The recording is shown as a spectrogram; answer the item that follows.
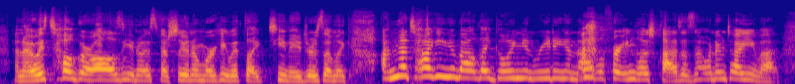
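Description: Over noticeable background noise, a woman talks at a very fast pace with hardly any pauses. Her high-pitched voice has an animated tone and very wide pitch swings. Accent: American. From Southern Illinois. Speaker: confidence coach. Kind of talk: interview.

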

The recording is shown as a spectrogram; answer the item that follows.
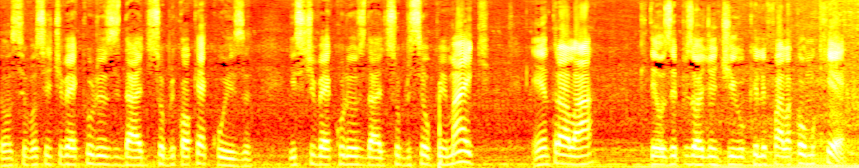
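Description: A man at a fairly quick pace, monotone and flat in intonation, with noticeable background noise. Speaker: podcaster. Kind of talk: casual monologue. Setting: outdoors by a busy avenue. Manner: loud; halting.

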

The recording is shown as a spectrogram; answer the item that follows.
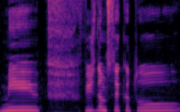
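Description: A woman's voice has a dark, mellow tone. The sound is dry and close with no echo, in a very clean recording with a silent background. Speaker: professional dancer. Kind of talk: casual chat.

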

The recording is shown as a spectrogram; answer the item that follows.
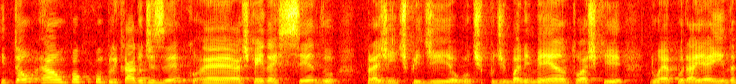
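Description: A man with a plain, everyday voice talks at a fairly quick pace. His pitch is fairly high, his intonation lively and his loudness very even. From Rio de Janeiro, Brazil. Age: 30s. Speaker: card game content creator and writer. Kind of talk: pre-recorded opinion segment. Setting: remote pre-recorded audio.

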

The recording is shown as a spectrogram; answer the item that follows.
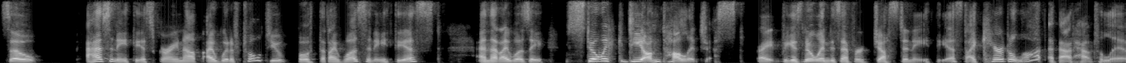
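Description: A woman with an American accent talks at a moderate pace in a dry, close sound with no echo. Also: quiet background. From Long Island, New York. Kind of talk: conversion testimony interview.

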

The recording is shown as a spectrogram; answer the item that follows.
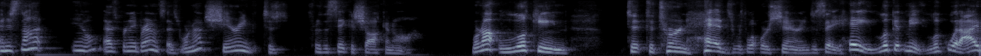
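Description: Recorded very cleanly with a silent background, a man with a high voice speaks at a moderate pace, his pitch swinging very widely and his loudness swinging a lot. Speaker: lifestyle mentor and performance coach. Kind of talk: casual interview conversation. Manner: enthusiastic.

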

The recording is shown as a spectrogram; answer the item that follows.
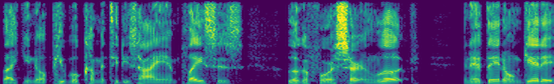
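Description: A man with an American accent and a normal speaking voice talks at a fairly quick pace in a medium pitch with fairly even intonation, the recording very clean with a silent background and a dry, close sound with no echo. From New Jersey. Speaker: dancer. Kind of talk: casual chat.

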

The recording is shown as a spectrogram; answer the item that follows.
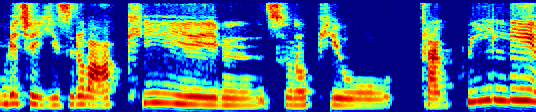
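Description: A woman's medium-pitched voice moves along very slowly. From Naples area, Italy. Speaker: Italian teacher. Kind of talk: casual interview chat.

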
